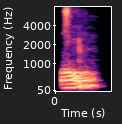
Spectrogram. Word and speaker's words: ओम: ओम यह 3 मात्राओं का बना है. अ, उ और म. जब हम ओम का उच्चारण कर रहे हैं, हम प्रयास करेंगे कि अ की मात्रा, उ की मात्रा और म की मात्रा तीनों एक साथ.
